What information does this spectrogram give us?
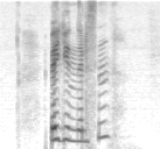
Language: Norwegian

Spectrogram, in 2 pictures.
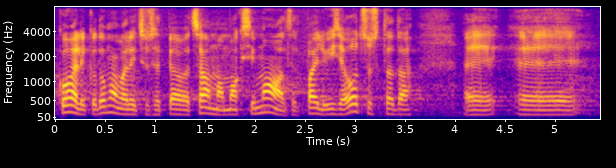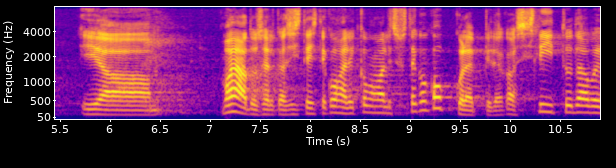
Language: Estonian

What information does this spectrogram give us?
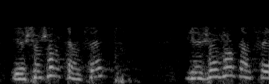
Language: Catalan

